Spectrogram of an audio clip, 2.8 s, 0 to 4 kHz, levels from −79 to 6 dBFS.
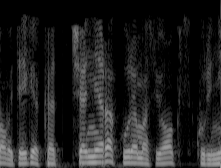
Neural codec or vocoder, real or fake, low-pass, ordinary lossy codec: none; real; 3.6 kHz; MP3, 24 kbps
